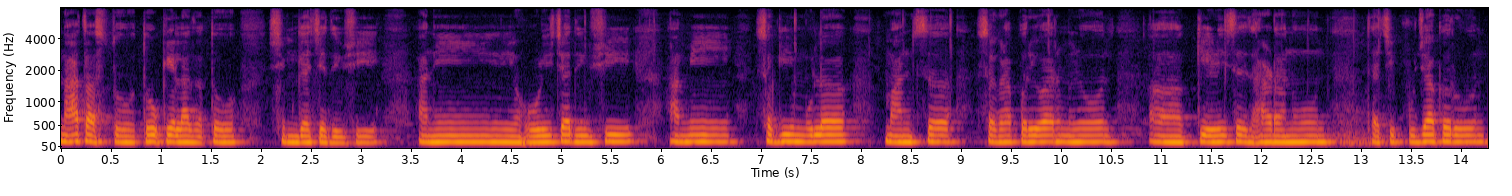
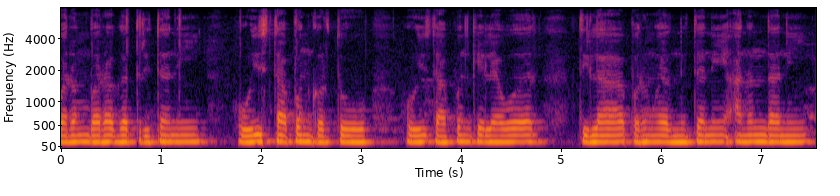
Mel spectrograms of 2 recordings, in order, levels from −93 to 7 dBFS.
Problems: constant background noise, continuous background conversations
